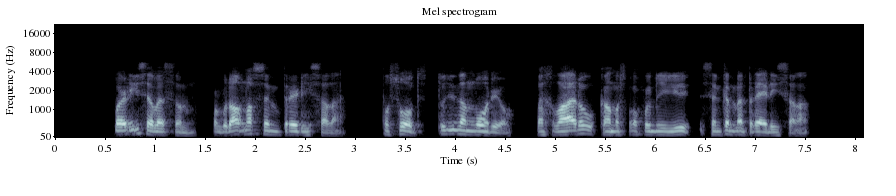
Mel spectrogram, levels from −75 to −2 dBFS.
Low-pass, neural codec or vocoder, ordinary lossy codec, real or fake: 5.4 kHz; codec, 16 kHz, 1 kbps, FunCodec, trained on LibriTTS, 50 frames a second; AAC, 48 kbps; fake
